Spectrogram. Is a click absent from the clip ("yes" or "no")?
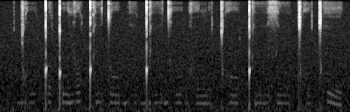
no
